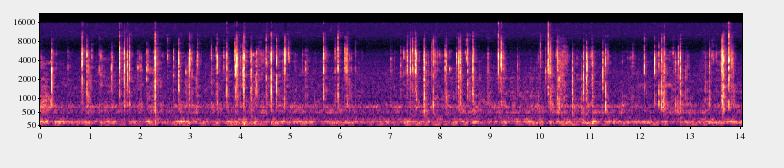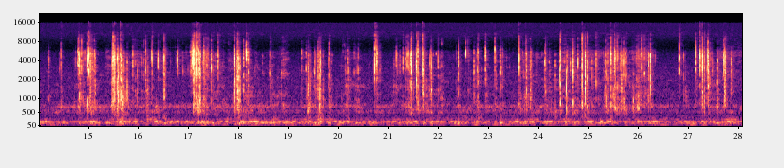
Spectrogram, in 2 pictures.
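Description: Handling noise close to the microphone: irregular light clicks and taps, some in quick clusters, over a steady low hum.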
